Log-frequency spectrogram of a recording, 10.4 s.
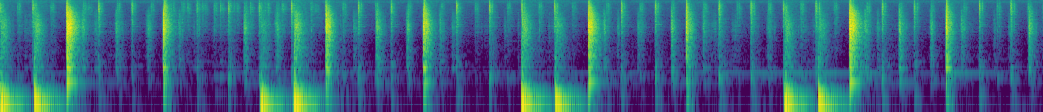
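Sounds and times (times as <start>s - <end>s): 
brushed drum loops: 0.0s - 0.9s, 2.6s - 3.4s, 5.2s - 6.1s, 7.8s - 8.8s.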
